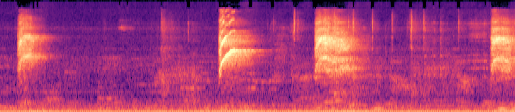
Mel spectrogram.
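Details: Female cockatoo at home feeding on her owner's orchids utters four harsh, grating squawks, the second loudest with a bright upward-sliding ring, each roughly a second apart, over quiet room noise.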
